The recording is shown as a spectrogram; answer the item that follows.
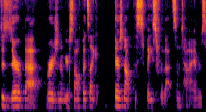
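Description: A woman speaks with vocal fry at a fairly low pitch. Her pace is fairly quick. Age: 20s. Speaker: podcast co-host. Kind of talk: casual chat.

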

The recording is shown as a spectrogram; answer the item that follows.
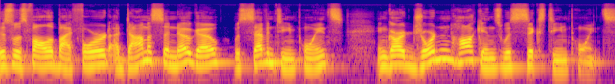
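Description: Recorded very cleanly against a silent background, a man with a normal speaking voice talks in a medium pitch. He keeps a moderate pace and lively intonation. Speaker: college radio sports reporter. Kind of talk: newsreading, scripted sports report. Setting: radio studio. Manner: brisk, upbeat and formal.

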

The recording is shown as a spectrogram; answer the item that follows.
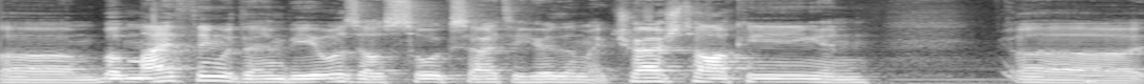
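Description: A man speaks at a medium pitch and a moderate pace. He has a normal speaking voice with fairly even intonation. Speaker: sports podcast co-host. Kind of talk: casual chat. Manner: casual, chatty.

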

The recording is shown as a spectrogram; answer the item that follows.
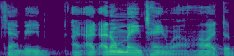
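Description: A man with a Texan accent speaks with a very deep, low pitch and ordinary pitch variation. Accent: Texan, slow drawl. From Austin, Texas. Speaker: loan officer. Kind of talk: casual interview chat.

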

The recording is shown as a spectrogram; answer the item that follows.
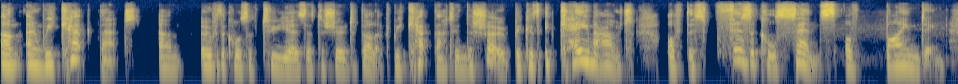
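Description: A somewhat breathy woman with ordinary pitch variation, dry and close with no echo, against a quiet background. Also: fairly low pitch for a woman, moderate pace. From Malaysia. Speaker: author and performance artist. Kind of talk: interview conversation. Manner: hesitant, many fillers.

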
